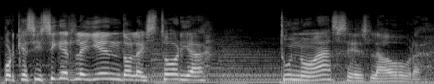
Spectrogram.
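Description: A man's voice: sits high, animated, measured pace. A man preaching an impassioned, emphatic sermon to his church. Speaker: pastor. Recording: reverberant hall with music.

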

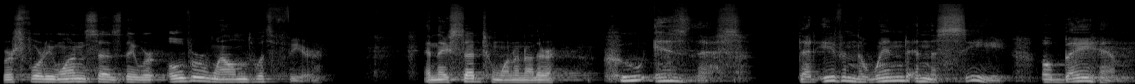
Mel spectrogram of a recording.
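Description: Male pastor, thirties, lively sermon delivery that acts out scenes, long hall reverb, mid pitch. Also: measured pace. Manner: animated, acts out voices of disciples.

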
